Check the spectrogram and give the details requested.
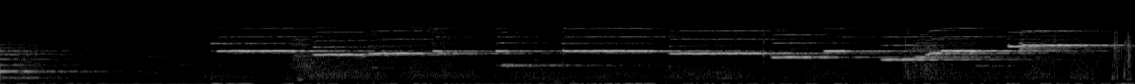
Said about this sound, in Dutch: ga die fluit dan maar oppakken. Doet het even, even testen.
